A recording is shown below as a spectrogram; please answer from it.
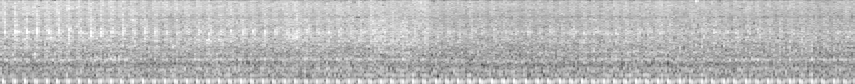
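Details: Yamaha Aerox idling after repairing the broken coolant temperature sensor wire and socket; steady, even single-cylinder putter at about four pulses a second with no stumble; MIL fault cured, running clean.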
